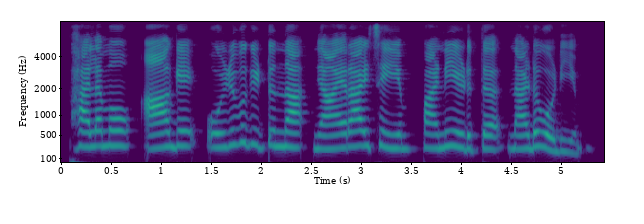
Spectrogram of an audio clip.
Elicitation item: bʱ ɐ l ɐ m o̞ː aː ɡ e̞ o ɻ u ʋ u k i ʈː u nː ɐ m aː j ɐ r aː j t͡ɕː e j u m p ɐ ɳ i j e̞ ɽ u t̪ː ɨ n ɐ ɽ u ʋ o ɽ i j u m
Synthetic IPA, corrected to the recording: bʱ ɐ l ɐ m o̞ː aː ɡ e̞ o ɻ u ʋ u k i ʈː u nː ɐ ɲ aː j ɐ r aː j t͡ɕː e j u m p ɐ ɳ i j e̞ ɽ u t̪ː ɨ n ɐ ɽ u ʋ o ɽ i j u m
